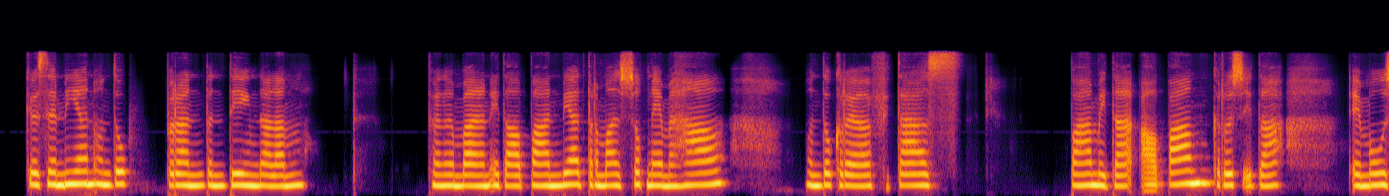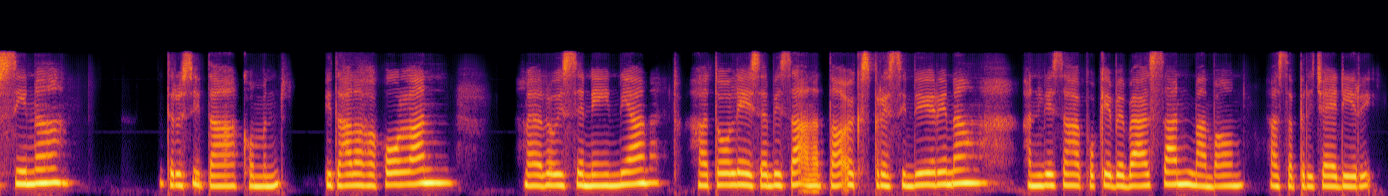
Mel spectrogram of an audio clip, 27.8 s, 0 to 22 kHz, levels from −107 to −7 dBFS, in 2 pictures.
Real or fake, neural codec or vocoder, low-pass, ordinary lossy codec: fake; codec, 16 kHz, 1 kbps, X-Codec, HuBERT features, trained on LibriSpeech; 7.2 kHz; none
